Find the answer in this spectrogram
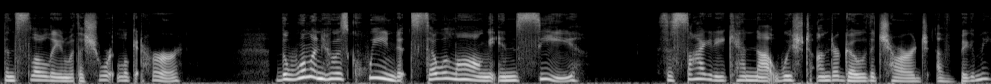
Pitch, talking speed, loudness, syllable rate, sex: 195 Hz, 175 wpm, -17 LUFS, 4.8 syllables/s, female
